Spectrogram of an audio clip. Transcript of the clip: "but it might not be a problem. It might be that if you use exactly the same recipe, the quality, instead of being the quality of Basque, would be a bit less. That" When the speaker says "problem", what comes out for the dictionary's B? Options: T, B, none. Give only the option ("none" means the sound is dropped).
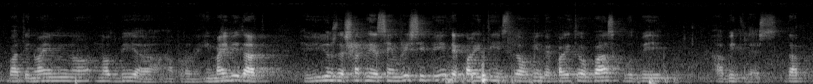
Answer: none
